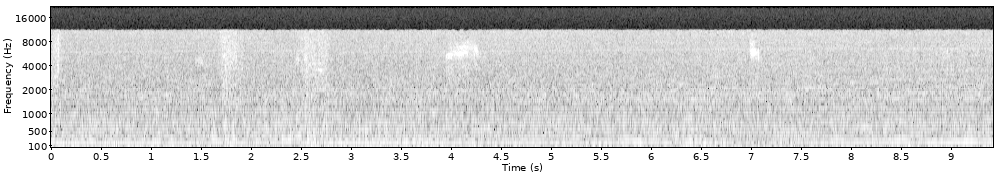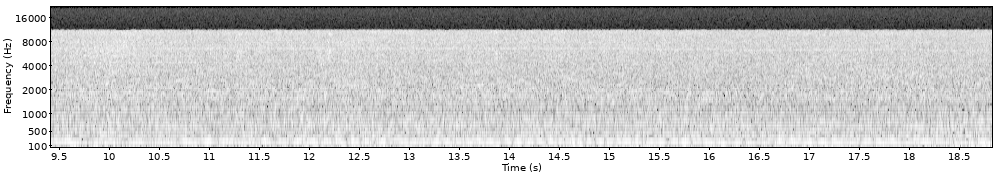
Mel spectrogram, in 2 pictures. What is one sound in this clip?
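A sports car engine hums steadily at speed.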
